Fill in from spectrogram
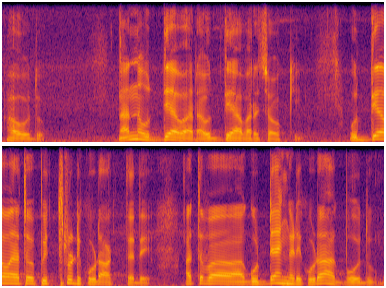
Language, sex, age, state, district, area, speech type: Kannada, male, 18-30, Karnataka, Udupi, rural, spontaneous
